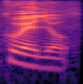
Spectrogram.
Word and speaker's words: Coelho: Yeah, Coelho.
